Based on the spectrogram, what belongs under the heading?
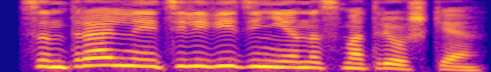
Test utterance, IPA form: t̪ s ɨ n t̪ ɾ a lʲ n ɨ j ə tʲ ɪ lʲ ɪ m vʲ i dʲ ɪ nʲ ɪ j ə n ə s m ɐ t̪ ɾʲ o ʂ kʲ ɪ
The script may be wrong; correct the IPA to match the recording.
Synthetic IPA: t̪ s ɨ n t̪ ɾ a lʲ n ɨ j ə tʲ ɪ lʲ ɪ vʲ i dʲ ɪ nʲ ɪ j ə n ə s m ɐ t̪ ɾʲ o ʂ kʲ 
